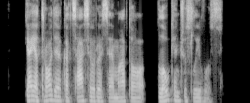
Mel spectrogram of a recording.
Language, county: Lithuanian, Kaunas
